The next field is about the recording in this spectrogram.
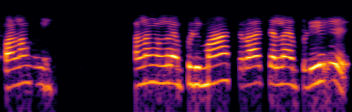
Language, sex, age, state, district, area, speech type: Tamil, female, 60+, Tamil Nadu, Perambalur, rural, conversation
